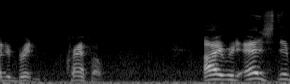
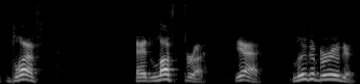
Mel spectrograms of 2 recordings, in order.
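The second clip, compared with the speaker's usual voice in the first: usual speaking voice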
